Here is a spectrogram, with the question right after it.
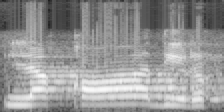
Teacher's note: قاف کو پر پڑھیں گے اور را کو باریک پڑھیں گے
